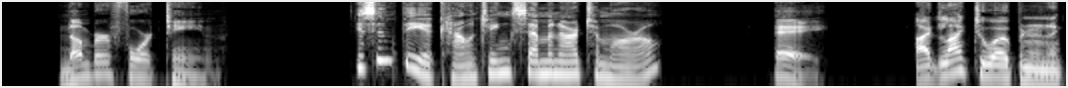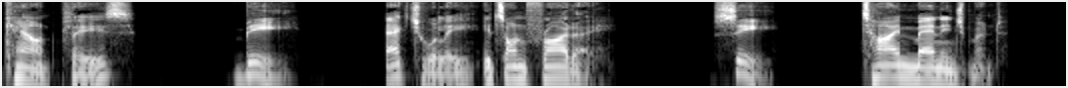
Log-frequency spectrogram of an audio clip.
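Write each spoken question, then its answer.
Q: Isn't the accounting seminar tomorrow?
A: B: Actually, it's on Friday.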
